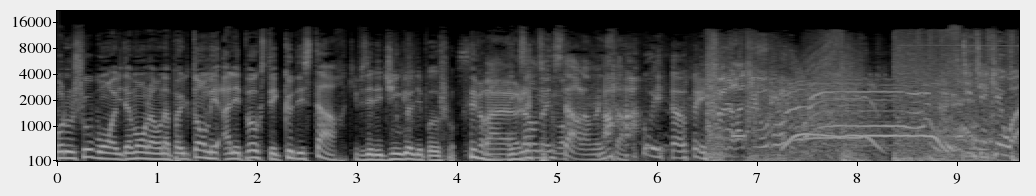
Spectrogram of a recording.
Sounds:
speech, music

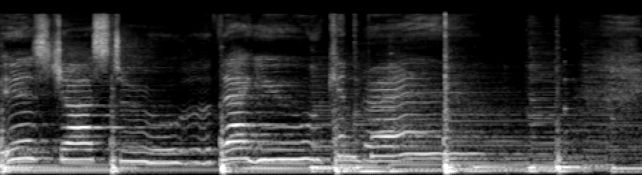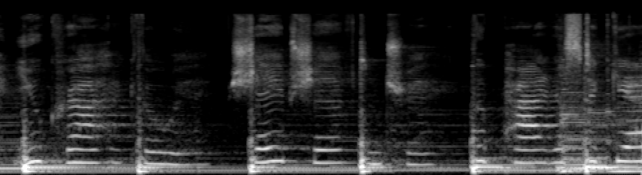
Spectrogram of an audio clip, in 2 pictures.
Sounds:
music

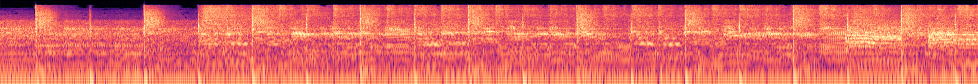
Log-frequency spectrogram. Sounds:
music

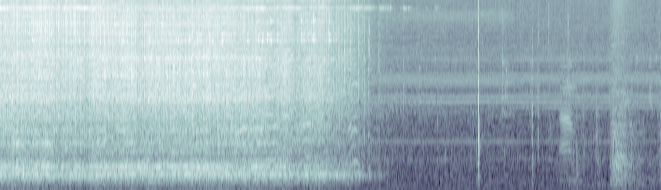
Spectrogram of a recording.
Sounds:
speech

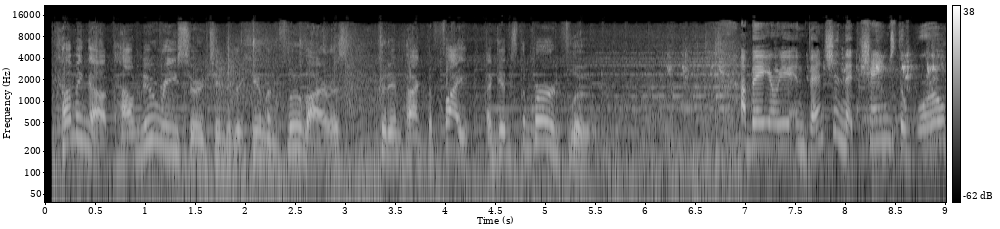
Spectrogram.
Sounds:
speech, music

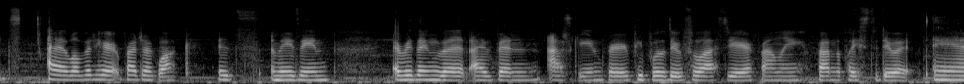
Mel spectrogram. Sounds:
speech

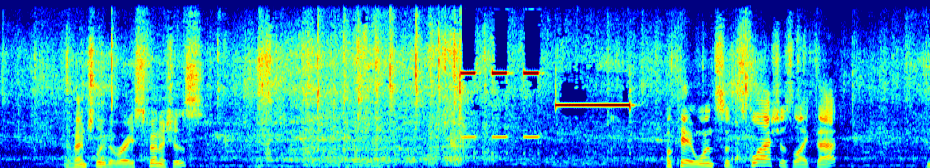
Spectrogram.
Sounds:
speech

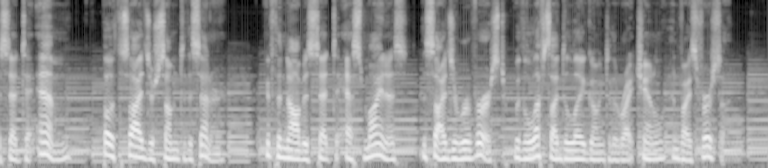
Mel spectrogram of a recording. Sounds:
music, speech, musical instrument

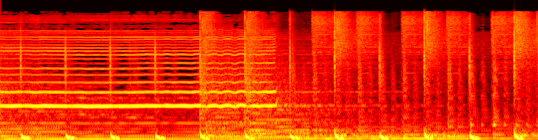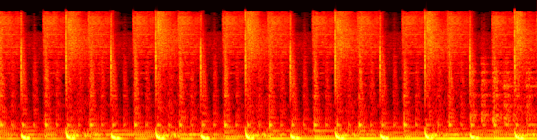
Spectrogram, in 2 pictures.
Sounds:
music, rhythm and blues

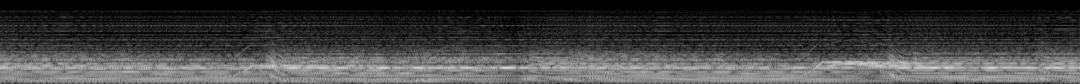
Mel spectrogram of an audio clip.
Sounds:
music

